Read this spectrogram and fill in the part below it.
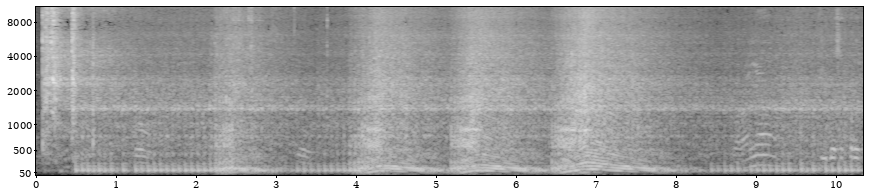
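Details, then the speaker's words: Honda CBR150R facelift after air filter change with airbox cover seated correctly: crisp single-cylinder revs rising and falling cleanly, earlier rattle and rumble from the leaking cover gone; normal engine revving. "Oke. Suaranya berbeda dari sebelumnya. Saat dipasang seperti ini."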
